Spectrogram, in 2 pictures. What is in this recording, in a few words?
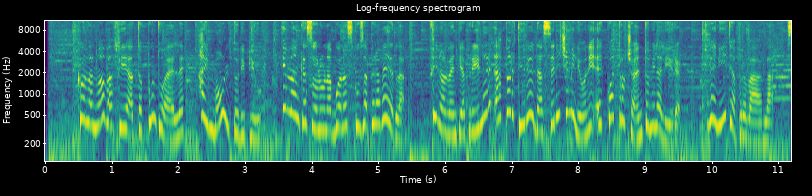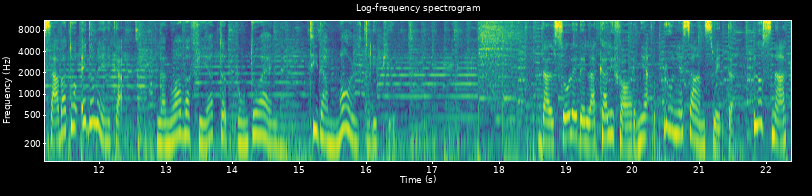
ITA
